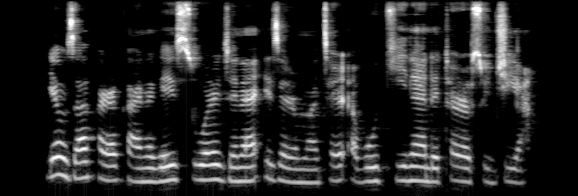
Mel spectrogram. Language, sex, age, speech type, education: Hausa, female, 15-29, read, secondary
